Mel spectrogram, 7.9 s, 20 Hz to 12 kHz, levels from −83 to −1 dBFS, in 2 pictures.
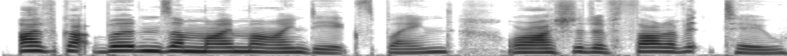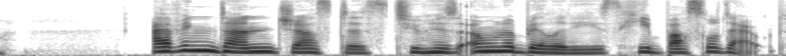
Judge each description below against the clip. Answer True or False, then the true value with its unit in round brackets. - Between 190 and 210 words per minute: True (200 wpm)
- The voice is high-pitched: True (200 Hz)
